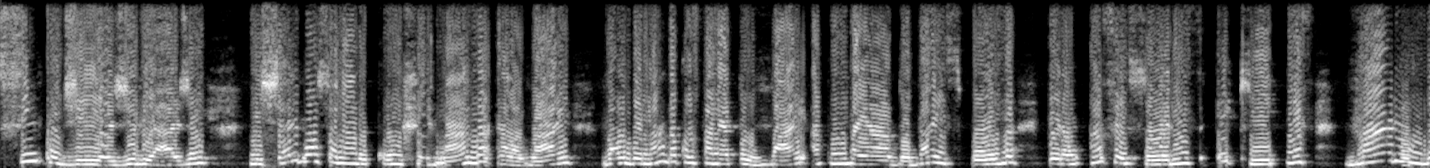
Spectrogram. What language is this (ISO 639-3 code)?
por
